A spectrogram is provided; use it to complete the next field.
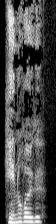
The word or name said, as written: henrykke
